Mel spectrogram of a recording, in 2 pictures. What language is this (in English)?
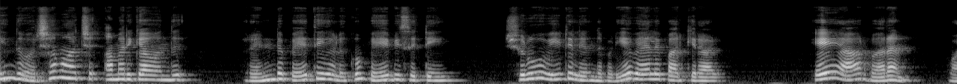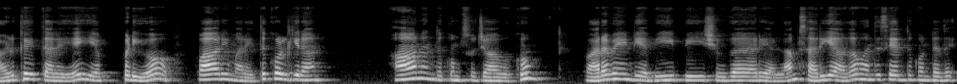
Tamil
